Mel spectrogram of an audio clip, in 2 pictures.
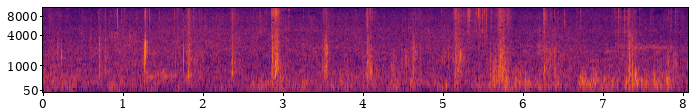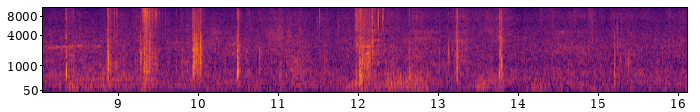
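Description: Footsteps on a sandy dirt path, about two steps a second, with people talking in the background.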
